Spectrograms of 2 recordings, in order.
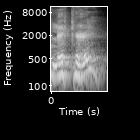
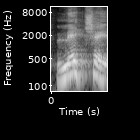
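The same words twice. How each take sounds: First: The name is pronounced the English way. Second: The name is pronounced the Italian way. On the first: The speaker calls it wrong. "It's not Lecce" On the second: The speaker calls it right. "It's Lecce. It's Italian"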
